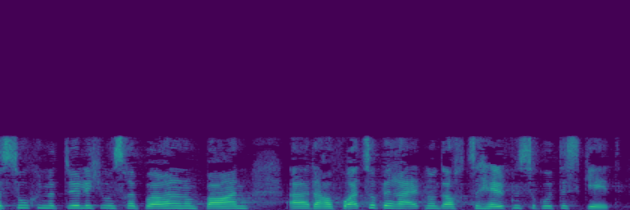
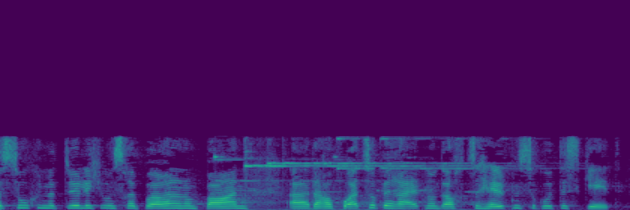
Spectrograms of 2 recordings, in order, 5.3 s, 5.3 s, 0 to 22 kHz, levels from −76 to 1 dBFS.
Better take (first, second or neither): first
